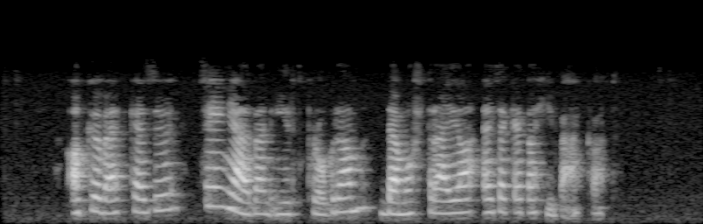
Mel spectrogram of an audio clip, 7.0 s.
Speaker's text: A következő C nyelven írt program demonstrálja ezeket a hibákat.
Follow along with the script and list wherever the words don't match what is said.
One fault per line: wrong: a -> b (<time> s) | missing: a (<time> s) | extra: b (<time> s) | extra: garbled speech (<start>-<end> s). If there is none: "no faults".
no faults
